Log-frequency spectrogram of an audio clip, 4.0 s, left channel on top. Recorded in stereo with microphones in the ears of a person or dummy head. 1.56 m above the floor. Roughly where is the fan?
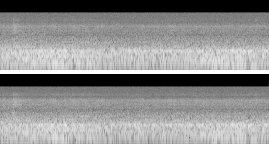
Centre.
